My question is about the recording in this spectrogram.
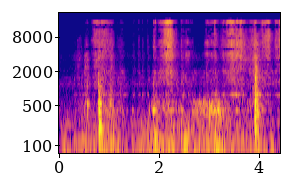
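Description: Faint rubbing and rustling of sublimation paper as hands smooth it and pull it tight around a tumbler, with a few soft handling noises.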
